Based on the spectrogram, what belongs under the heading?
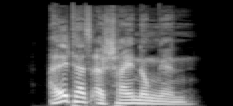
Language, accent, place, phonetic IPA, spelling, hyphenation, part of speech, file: German, Germany, Berlin, [ˈaltɐsʔɛɐ̯ˌʃaɪ̯nʊŋən], Alterserscheinungen, Al‧ters‧er‧schei‧nun‧gen, noun, De-Alterserscheinungen.ogg
- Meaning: plural of Alterserscheinung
